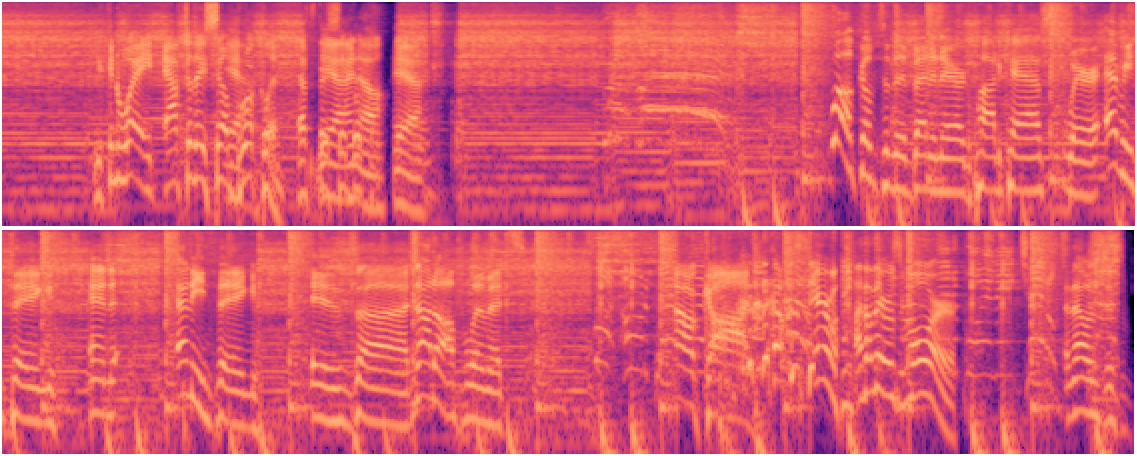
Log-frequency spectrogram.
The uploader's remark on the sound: Audience intros. Tried destroying the show with his poverty phone.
